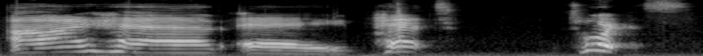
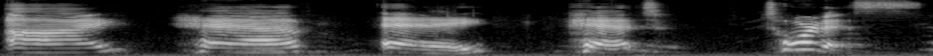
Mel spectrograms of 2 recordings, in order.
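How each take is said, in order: First: Very slow, each word drawn out; slow dictation for children; stretched dictation. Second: Each word said separately with a pause; one word at a time, counting. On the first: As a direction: say it slowly as if writing every word down. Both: Shown as a demonstration. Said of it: "Let's count and see how many words".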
